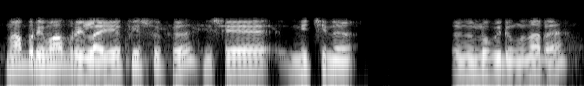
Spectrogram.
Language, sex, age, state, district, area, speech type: Bodo, male, 18-30, Assam, Udalguri, urban, conversation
